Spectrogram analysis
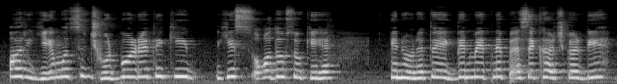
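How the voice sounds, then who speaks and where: A woman playing a devoted but suspicious young village wife in a cartoon, earnest and questioning. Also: very high-pitched.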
